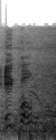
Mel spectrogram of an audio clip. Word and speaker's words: Igbo: Nigeria sir those people that we call the ego or the Igbo or the it vote depending on how people like to pronounce this stuff those people are Egyptians that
